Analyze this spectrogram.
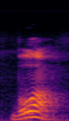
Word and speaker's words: búho: bono búho lleva tilde y si en la u bush se cree así mira de larga o h que no suena esta h no son es muda se acuerdan que lo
